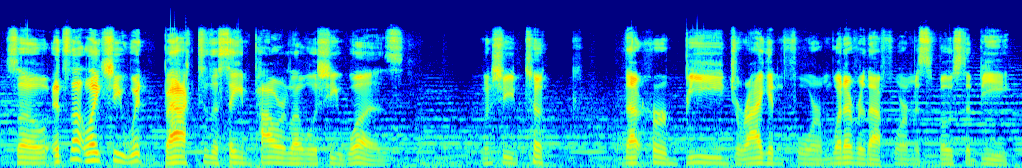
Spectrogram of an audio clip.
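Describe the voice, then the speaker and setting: Game music plays behind a gaming streamer as he rambles casually about a game's story and reads its dialogue aloud. His medium-pitched voice is bright and forceful, and he takes his time.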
